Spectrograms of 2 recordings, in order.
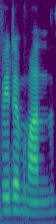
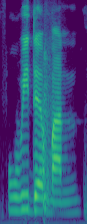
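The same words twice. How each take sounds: First: The first sound is a V. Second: The first sound is an English W. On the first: The speaker calls it right. "it's Wiedemann" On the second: The speaker calls it wrong. "The W they, they call them"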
